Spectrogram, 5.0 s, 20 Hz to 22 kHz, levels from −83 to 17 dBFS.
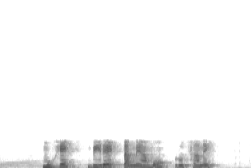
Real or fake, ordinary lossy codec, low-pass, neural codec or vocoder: real; AAC, 24 kbps; 3.6 kHz; none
